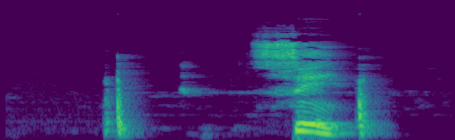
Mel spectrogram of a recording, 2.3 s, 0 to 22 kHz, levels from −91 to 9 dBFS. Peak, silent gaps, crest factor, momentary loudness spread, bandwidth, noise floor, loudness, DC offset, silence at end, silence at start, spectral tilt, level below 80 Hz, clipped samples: -2 dBFS; none; 18 dB; 19 LU; 9.6 kHz; -49 dBFS; -17 LUFS; under 0.1%; 0.4 s; 0.5 s; -4.5 dB/octave; -56 dBFS; under 0.1%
